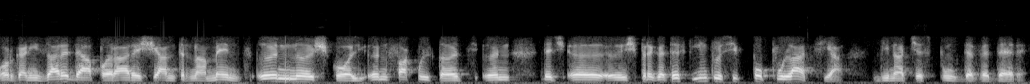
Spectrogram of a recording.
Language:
Romanian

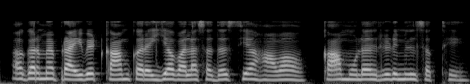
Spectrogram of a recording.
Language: Chhattisgarhi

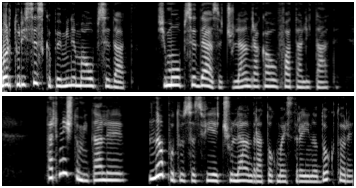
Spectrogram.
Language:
Romanian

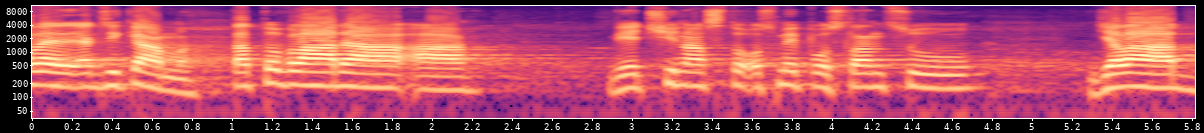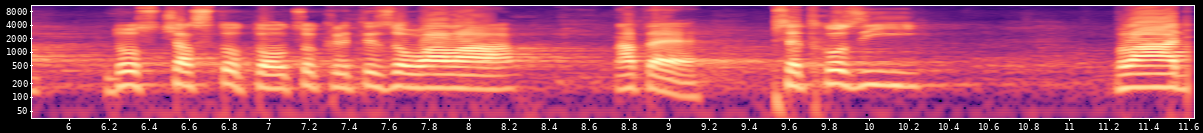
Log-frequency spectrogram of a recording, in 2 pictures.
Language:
Czech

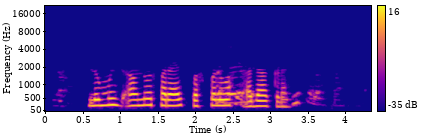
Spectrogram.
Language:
Pashto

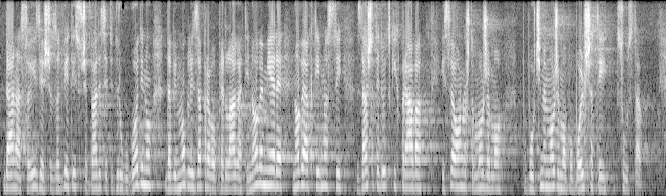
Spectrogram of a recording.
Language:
Croatian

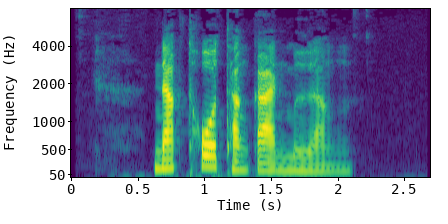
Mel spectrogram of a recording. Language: Thai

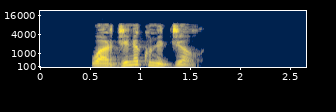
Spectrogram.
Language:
Kabyle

